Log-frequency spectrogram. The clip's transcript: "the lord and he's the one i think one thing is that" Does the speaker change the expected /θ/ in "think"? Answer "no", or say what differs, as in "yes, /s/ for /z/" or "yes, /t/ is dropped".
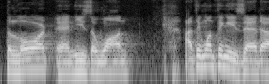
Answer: no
